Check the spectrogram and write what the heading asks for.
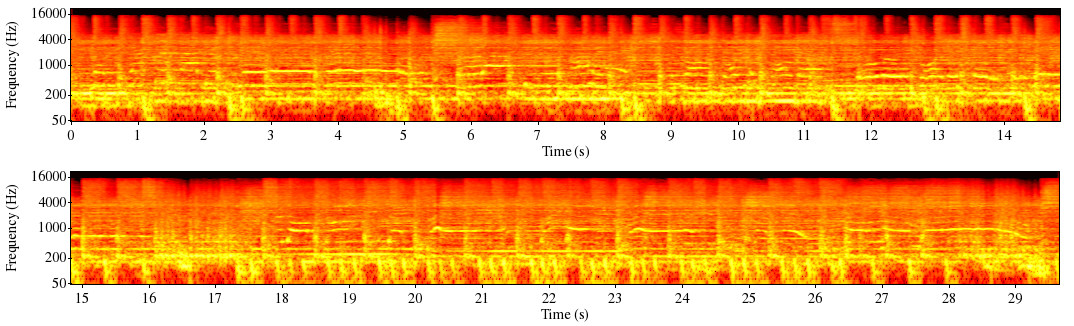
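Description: A rock band playing live: two electric guitars, electric bass and a drum kit keeping a steady beat, with a lead vocal sung over them throughout.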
